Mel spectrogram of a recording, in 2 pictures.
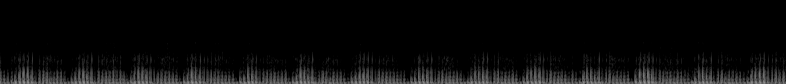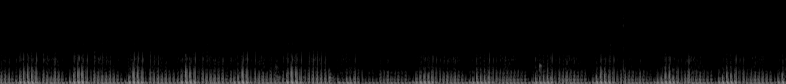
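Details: Domestic kittens playing in blankets at a shelter, purring steadily: a low rumbling pulse of about two beats per second, each breath cycle a soft surge, continuous throughout with faint rustling of fabric.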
